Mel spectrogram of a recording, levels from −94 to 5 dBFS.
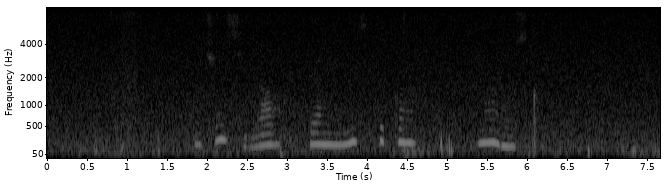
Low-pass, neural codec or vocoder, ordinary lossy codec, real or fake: none; none; none; real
